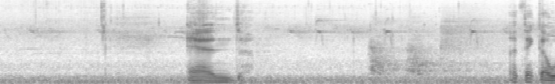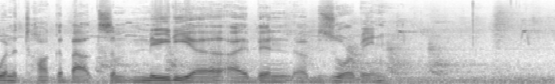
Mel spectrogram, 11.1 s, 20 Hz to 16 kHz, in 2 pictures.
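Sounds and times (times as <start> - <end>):
low steady outdoor rumble: 0.0 - 11.0
speech: 1.9 - 2.6, 5.1 - 9.7
faint dog barks in a park: 3.7 - 4.5, 6.5 - 8.0, 8.9 - 10.5.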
